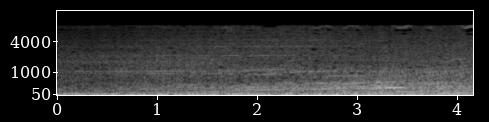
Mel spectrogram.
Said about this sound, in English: The sound of the trolley buses brings back fond memories of an idle summer in North Bohemia.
